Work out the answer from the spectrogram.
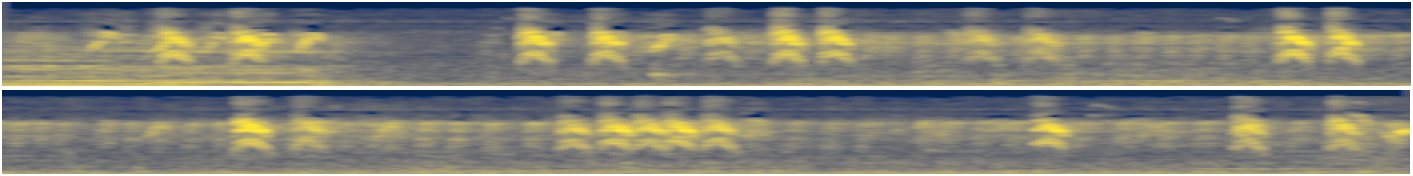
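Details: House sparrows feeding, giving short bright chirps in irregular bursts, several per second at times, over a low steady background hum; a brief harmonic, musical-sounding tone opens the recording before the chirping begins.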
